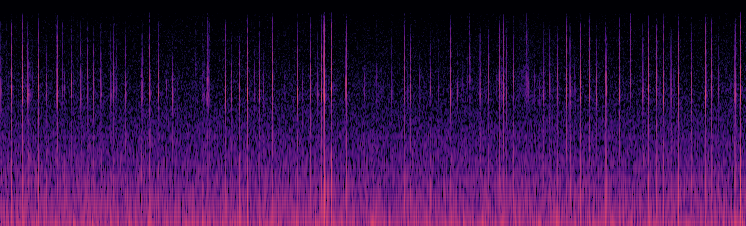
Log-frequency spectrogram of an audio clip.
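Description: A white Lindt Creation Crème Brûlée cardboard box holding a chocolate bar is tapped and scratched on its edge with long acrylic nails. Quick, dry clicks with bright, high snaps repeat steadily over a low, soft rustling bed, each tap dying away at once.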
